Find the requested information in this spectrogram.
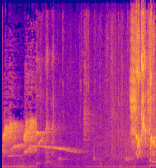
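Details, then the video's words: White-rumped shama (murai batu) training-material song, non-bubbling style: clear whistled notes, one long tone sliding gently downward, then a burst of bright high twittering, over a steady low hum. "MATERI BURUNG MURAI BATU NON GELEMBUNG"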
